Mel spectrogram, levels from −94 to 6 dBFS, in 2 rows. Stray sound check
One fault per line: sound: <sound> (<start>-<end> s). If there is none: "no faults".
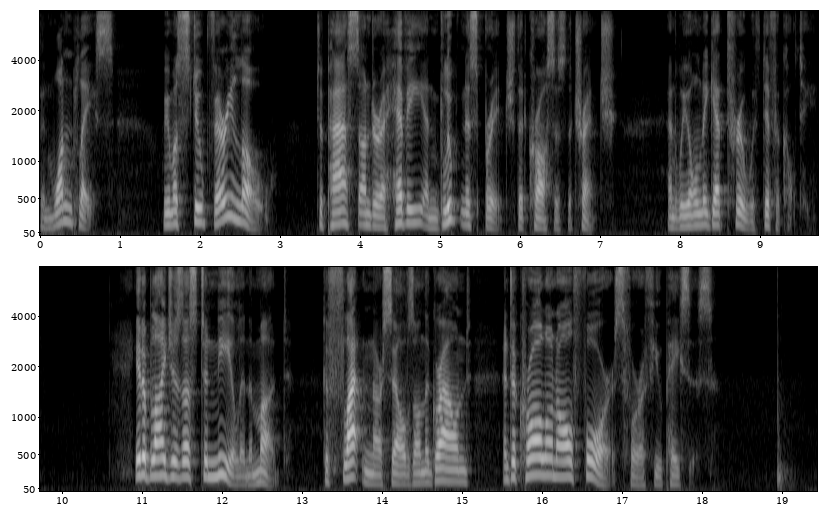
sound: tap (18.9-19.2 s)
